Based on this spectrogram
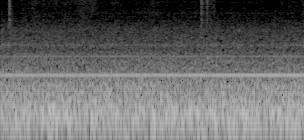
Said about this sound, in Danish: Flyvemaskinen starter og er oppe i luften på ingen tid.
